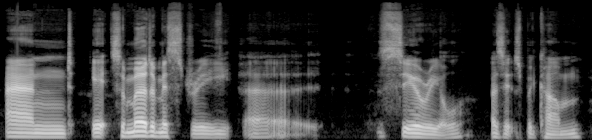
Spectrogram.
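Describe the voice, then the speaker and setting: A man's voice: on the low side, fairly bright tone, no echo, clean studio sound. A middle-aged man explaining his work conversationally as an interview guest, often repeating words as he searches for the next one. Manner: halting, stammered repetitions as he searches for words. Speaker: interview guest, actor and writer.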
